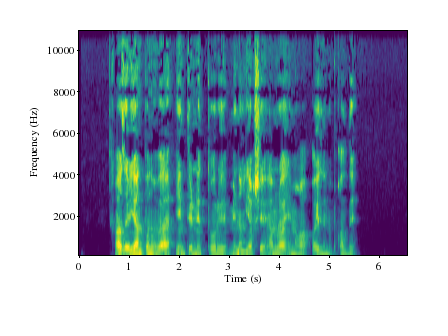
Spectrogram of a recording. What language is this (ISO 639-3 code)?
uig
